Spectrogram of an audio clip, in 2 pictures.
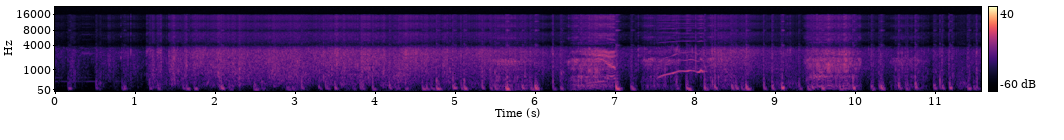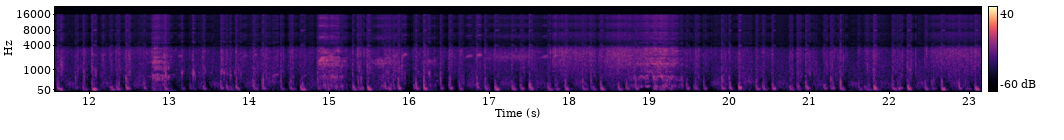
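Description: Horse hooves thud rhythmically on grass and dirt.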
